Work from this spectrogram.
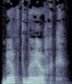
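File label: congratulation, Scottish Gaelic; gcompris-data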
